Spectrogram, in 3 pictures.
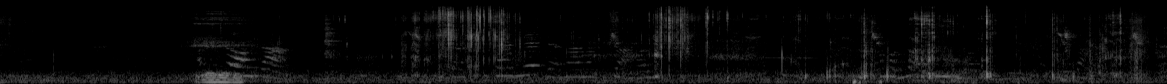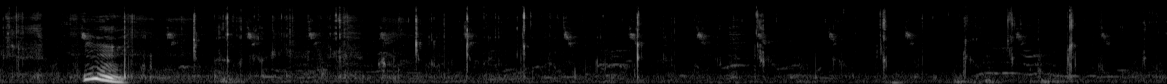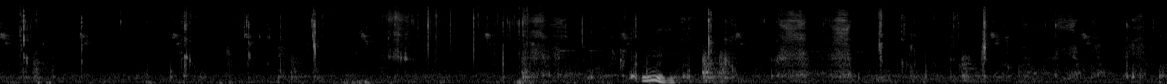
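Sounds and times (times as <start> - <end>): person chewing crunchy meat: 3.9 - 35.0.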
